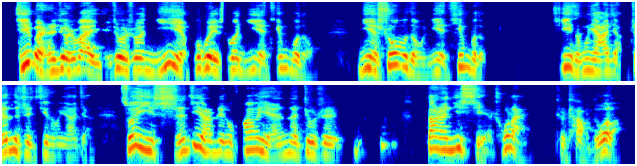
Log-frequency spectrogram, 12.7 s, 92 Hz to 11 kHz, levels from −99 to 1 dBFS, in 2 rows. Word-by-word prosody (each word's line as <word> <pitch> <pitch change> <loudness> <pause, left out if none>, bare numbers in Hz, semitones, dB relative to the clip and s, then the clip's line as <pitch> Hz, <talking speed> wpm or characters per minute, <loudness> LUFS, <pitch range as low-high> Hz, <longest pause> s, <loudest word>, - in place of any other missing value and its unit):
基 255 +6 +8
本 - - +6
上 175 +2 +1
就 200 - +7
是 175 - +1
外 190 -1 +3
语。 135 - -4
就 205 - +8
是 180 - +2
说， 190 +1 0
你 165 0 -12
也 220 - +3
不 200 - +1
会 200 -5 +8
说 185 +2 -3
你 170 +1 -14
也 - - -4
听 205 0 -9
不 - - -1
懂 460 +3 -16 0.4
你 190 - -6
也 205 - +4
说 245 +1 +4
不 220 -3 +2
懂， 130 -8 -5
你 155 - -17
也 - - -4
听 225 -1 -3
不 - - -4
懂， 415 - -14 0.6
鸡 220 0 0
同 175 +3 -6
鸭 165 0 +1
讲 170 - -9
真 195 +3 -1
的 210 - 0
是 170 -3 -7
鸡 160 +5 -9
同 150 -1 -17
鸭 140 -1 -15
讲。 - - -23 0.3
所 245 +4 +3
以 225 -5 +3
实 190 +1 -3
际 285 - -1
上， 195 -6 +1
这 190 - -4
个 175 - -6
方 220 +3 -1
言 155 -3 -6
呢， 170 - -5
就 170 +1 -3
是 145 -4 -7 0.8
当 235 +1 +2
然 225 -1 0
你 245 - +1
写 340 - -4
出 - - -1
来， - - -5 0.3
就 - - -16
差 - - -7
不 - - -23
多 - - +2
了， - - -9
190 Hz, 305 characters per minute, -24 LUFS, 170-220 Hz, 0.8 s, 基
